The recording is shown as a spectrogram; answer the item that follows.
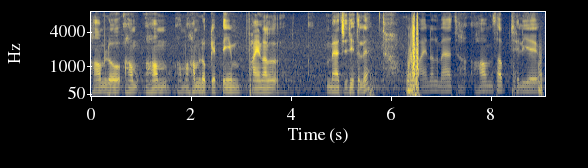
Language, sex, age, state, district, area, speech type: Maithili, male, 60+, Bihar, Purnia, urban, spontaneous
